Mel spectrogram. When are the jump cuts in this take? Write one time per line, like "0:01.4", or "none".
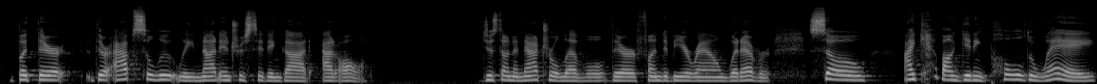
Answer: none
